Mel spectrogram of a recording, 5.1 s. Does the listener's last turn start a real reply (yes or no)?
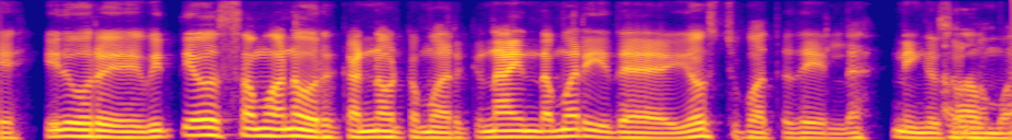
yes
